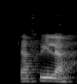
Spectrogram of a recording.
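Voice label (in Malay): "kafilah", Malay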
